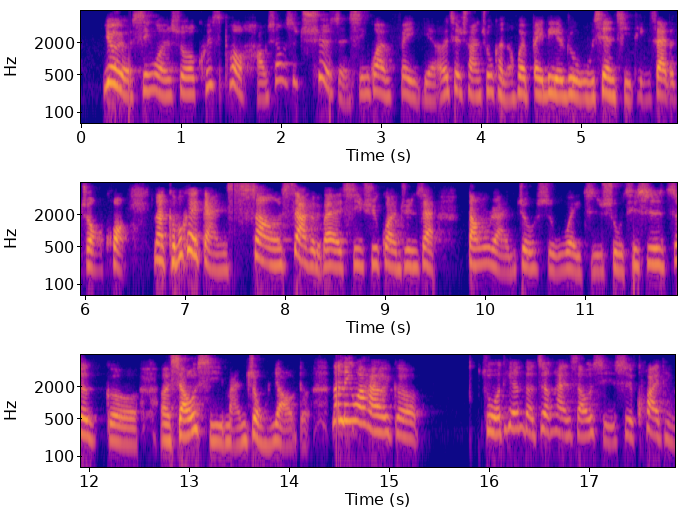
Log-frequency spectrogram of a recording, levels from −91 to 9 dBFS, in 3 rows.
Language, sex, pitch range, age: Chinese, female, 200-260 Hz, 20-39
